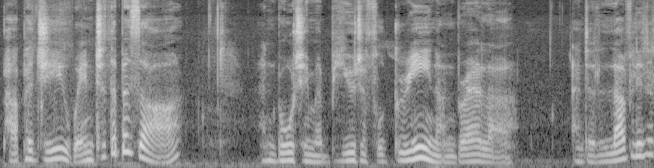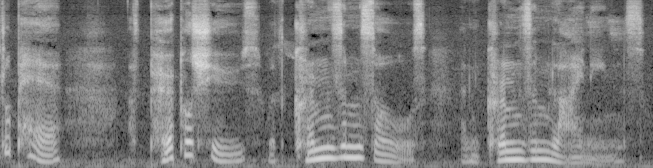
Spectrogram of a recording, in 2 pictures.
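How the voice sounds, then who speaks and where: A woman reading a children's picture book aloud, with deliberate, dramatic phrasing for young listeners. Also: deep voice, sing-song, creaky, dark tone, slightly rough.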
